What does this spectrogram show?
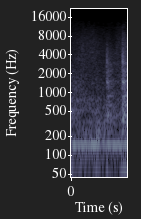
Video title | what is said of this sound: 천부동天符洞 제12강 5행 상생 2편 Daum 카페 | 이건 이제 말른 나무잖아. 이제 맑은 소리가 나잖아요.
